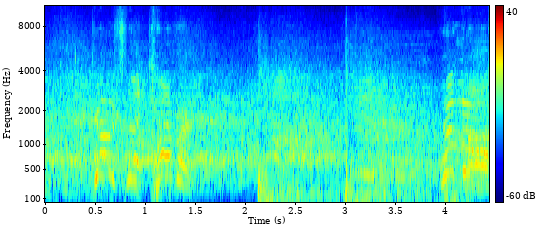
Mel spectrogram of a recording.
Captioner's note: crowd cheering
